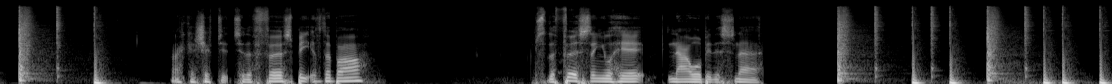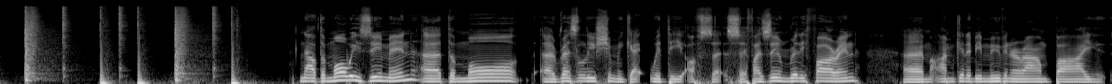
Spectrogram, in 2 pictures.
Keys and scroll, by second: 1.0 space, 7.5 space, 13.5 space.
